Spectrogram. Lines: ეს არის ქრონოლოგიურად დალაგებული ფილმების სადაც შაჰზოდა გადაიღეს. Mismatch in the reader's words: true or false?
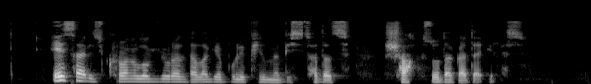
false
